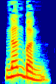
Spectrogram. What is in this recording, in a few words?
"nanban", tamil; texttoSpeech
